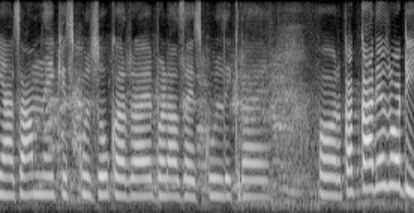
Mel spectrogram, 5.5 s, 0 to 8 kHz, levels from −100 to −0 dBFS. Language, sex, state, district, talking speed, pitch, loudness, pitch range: Hindi, male, Bihar, Purnia, 150 wpm, 255 Hz, -21 LUFS, 245-270 Hz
